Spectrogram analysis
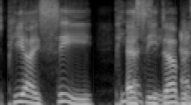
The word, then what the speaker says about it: Picsew: So the app that I'm talking about this week, it's called Picsew. Picsew is an app that lets you stitch together screenshots. Oh, it's SEW. Yes. I thought it was PIXO. It's PIC SEW. SEW.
